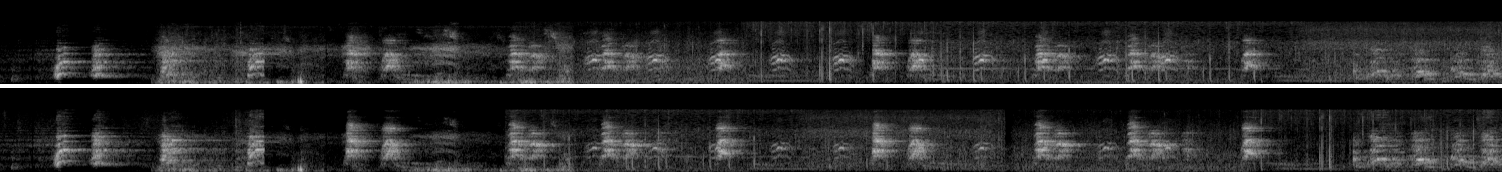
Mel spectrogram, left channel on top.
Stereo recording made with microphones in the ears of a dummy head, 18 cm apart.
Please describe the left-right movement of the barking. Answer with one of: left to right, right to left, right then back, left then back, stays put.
stays put.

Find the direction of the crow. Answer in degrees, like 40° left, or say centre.
40° left.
